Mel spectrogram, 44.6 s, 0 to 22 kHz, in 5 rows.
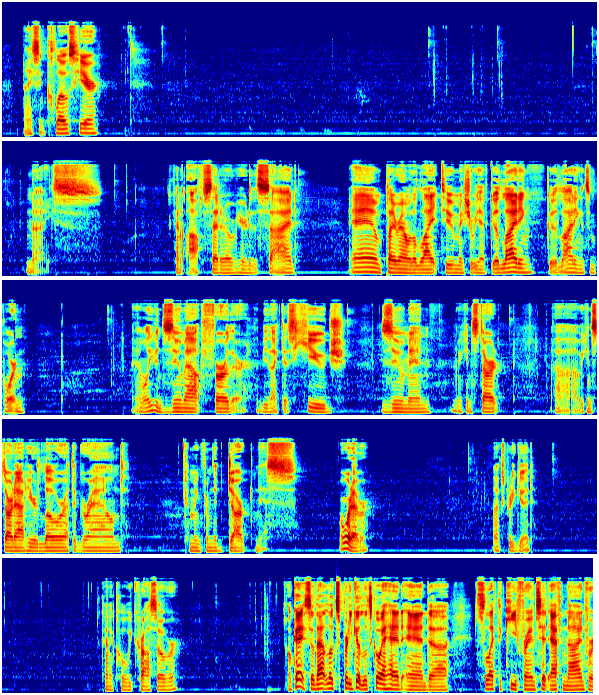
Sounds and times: Inside, small room: 0.0s - 44.5s
Speech: 0.3s - 1.6s, 9.3s - 10.5s, 11.4s - 13.4s, 14.1s - 25.4s, 26.1s - 28.7s, 29.5s - 32.4s, 34.1s - 34.8s, 37.2s - 38.5s, 40.0s - 44.5s.

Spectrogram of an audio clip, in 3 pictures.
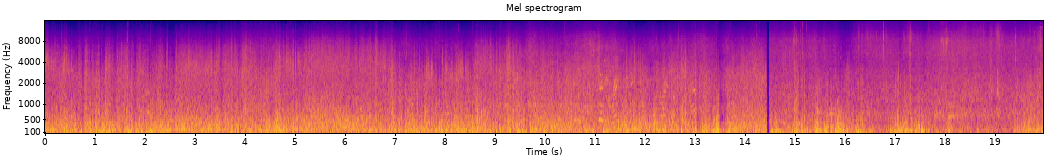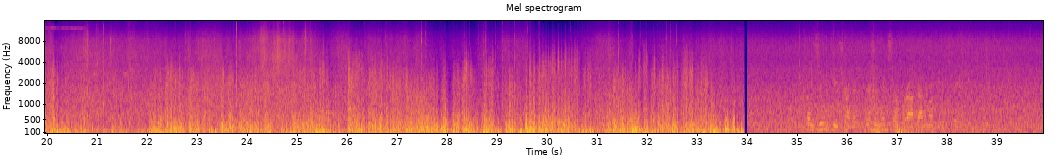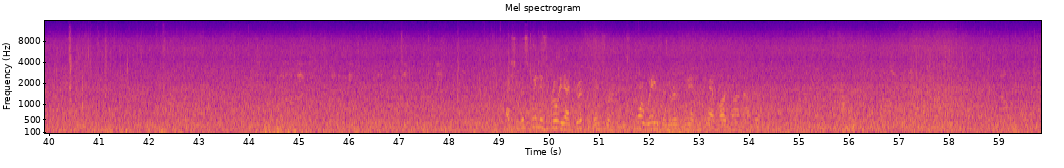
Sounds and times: Waves, surf: 0.0s - 59.8s
Wind noise (microphone): 0.0s - 59.8s.

